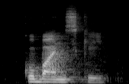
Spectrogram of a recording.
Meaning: Kuban (pertaining to the river and region in southern Russia)
- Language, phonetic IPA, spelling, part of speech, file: Ukrainian, [kʊˈbanʲsʲkei̯], кубанський, adjective, LL-Q8798 (ukr)-кубанський.wav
